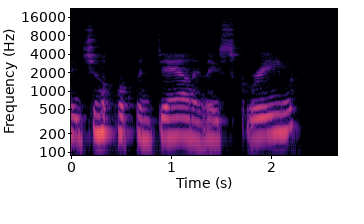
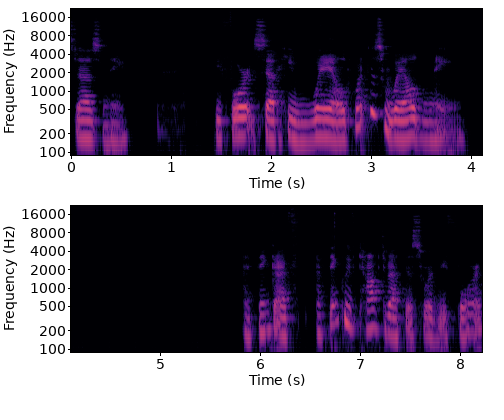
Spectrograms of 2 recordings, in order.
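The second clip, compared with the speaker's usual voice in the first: usual speaking voice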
